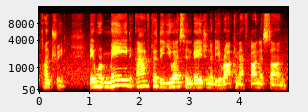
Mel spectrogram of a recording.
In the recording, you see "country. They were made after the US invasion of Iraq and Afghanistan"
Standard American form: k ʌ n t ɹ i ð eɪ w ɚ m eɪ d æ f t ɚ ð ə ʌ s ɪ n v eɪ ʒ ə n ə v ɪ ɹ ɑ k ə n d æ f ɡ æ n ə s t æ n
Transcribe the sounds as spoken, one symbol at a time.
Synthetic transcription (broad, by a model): k ʌ n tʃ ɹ i ð eɪ w ɚ m eɪ d æ f t ɚ ð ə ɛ s ɪ n v eɪ ʒ ə n ə v ɪ ɹ ɑ k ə n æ f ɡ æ n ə s t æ n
